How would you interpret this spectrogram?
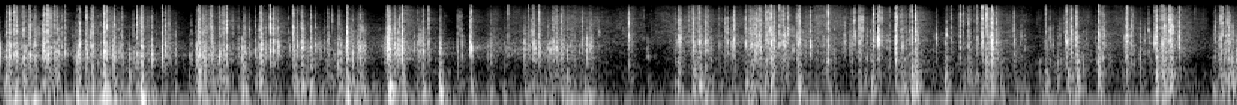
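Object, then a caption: Thin kraft paper bag. An empty, thin, crumpled kraft paper bakery bag is held at its edges while fingers bend and crinkle it. The result is a dense, continuous stream of sharp, bright crackles and rustles with almost no low end, rising and falling in bursts over about eight seconds.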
